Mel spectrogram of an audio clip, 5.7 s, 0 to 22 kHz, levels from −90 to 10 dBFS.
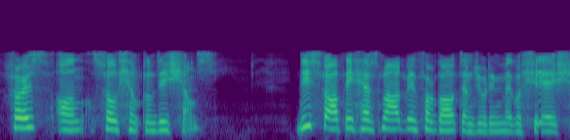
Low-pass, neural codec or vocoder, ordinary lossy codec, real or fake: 5.4 kHz; autoencoder, 44.1 kHz, a latent of 192 numbers a frame, MeloTTS; MP3, 48 kbps; fake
